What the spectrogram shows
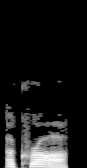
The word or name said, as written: accra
